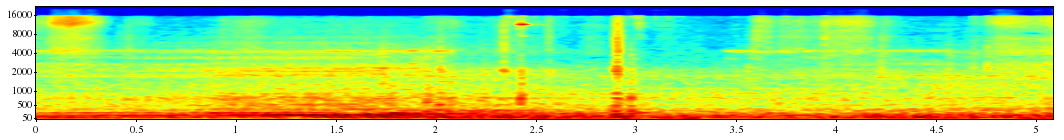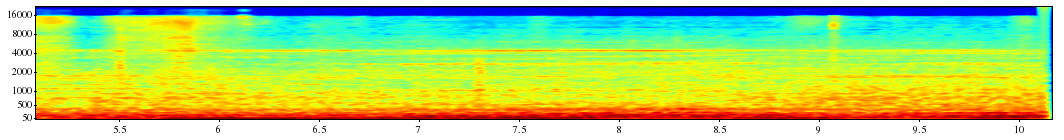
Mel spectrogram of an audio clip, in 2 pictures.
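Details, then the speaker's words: Ford 2.2 diesel on a road test after injector repair: smooth, steady drone under light throttle with road rumble behind, accelerating smoothly, no flutter, rattle or knocking. Normal acceleration. "อัตากันเร่งเบานะครับอัตากันเร่งเบาเร่งลื่นดีนะครับ"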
